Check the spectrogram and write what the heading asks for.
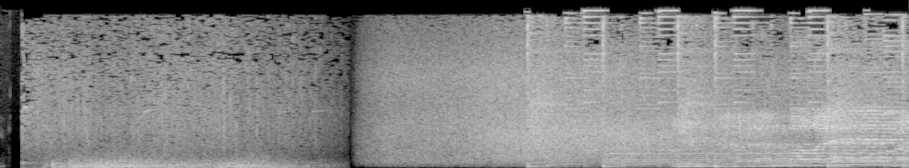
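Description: A loud rainstorm with deep rumbling thunder roars steadily, breaks off briefly, then returns as a dense wash of rain while a soft melodic music bed rises underneath.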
